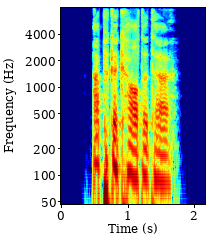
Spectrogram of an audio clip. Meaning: inflection of abgekartet: 1. strong/mixed nominative masculine singular 2. strong genitive/dative feminine singular 3. strong genitive plural
- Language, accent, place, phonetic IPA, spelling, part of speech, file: German, Germany, Berlin, [ˈapɡəˌkaʁtətɐ], abgekarteter, adjective, De-abgekarteter.ogg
